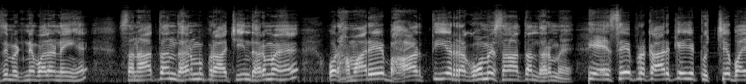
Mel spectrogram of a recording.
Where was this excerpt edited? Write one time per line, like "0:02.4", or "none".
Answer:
0:05.8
